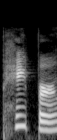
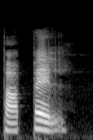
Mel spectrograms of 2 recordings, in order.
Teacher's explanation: in English there's that puff with those sounds with the the P and T and C in Spanish there should not be that same puff of air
